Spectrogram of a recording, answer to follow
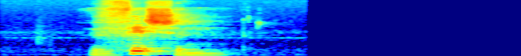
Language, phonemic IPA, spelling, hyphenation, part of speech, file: Dutch, /ˈvɪ.sə(n)/, vissen, vis‧sen, verb / noun, Nl-vissen.ogg
- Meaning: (verb) 1. to fish, to try to catch fish 2. to fish (trying to get information); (noun) plural of vis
